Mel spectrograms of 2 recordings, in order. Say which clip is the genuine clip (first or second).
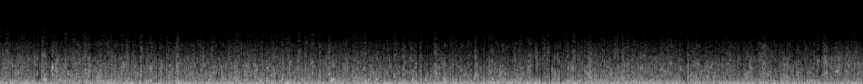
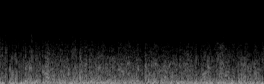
first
